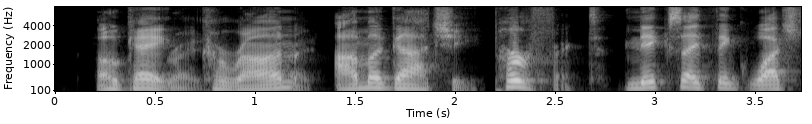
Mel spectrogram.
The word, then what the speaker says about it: Kiran Amegadjie: Yale whose name I'm gonna let Nick whan pronounce so Nick how do I say this it's Karan amaji Kuran so it's not Kiran okay Karan amagi perfect Nicks I think watched a little more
